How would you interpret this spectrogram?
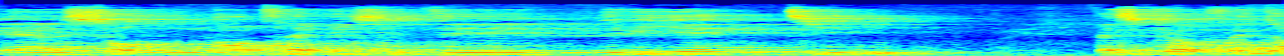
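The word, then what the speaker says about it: Nguyễn: Et son nom de famille c'était Nguyen Thi. Parce qu'en fait, on prononce pas le G en vietnamien, on dit Nguyen. Donc on dit pas Nguyen, on dit Nguyen Thi.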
